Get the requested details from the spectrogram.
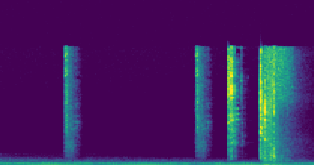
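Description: A short menu click sounds as a marker is set.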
